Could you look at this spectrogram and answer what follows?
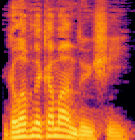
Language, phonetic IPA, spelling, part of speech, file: Russian, [ɡɫəvnəkɐˈmandʊjʉɕːɪj], главнокомандующий, noun, Ru-главнокомандующий.ogg
- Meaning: commander-in-chief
